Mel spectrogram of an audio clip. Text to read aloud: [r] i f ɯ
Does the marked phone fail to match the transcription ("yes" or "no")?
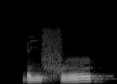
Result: yes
